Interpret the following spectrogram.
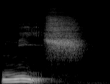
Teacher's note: the second syllable is pronounced as an sh sound as in she. So it's niche.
